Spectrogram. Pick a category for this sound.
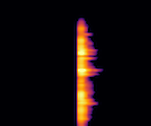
Sound effects > Objects / House appliances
